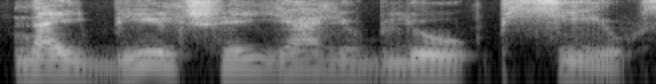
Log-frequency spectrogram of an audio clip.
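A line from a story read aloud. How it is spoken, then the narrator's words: Plain. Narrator (Ukrainian): сказав Швейк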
